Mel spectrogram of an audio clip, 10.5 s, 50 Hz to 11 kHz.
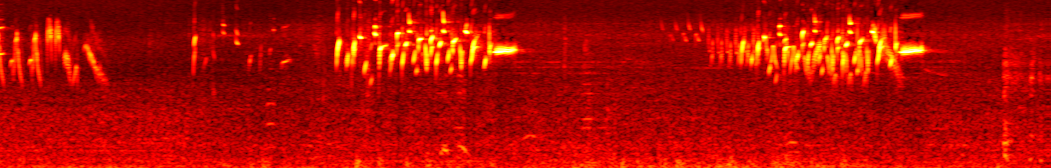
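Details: A European goldfinch of the Constantine 'khalwi' type, recorded in Algeria in 2012, sings two bright, rapid bursts of tinkling, twittering song, each about two seconds long and ending on a drawn-out high note, with scattered chirps between.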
